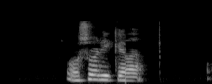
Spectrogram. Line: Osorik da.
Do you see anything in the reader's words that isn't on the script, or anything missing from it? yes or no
no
